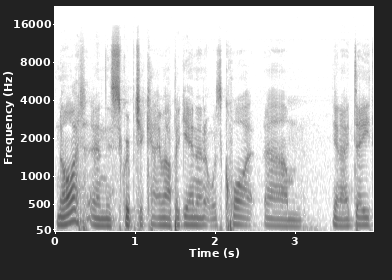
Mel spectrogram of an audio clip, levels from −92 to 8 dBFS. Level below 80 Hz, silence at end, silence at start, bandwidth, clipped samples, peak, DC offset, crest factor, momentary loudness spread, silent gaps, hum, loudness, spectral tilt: -54 dBFS; 0 s; 0 s; 16 kHz; under 0.1%; -18 dBFS; under 0.1%; 18 dB; 11 LU; none; none; -37 LUFS; -5 dB/octave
